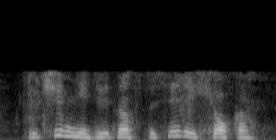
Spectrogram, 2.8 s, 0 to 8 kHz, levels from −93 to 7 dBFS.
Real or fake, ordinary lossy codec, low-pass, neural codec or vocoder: real; AAC, 16 kbps; 7.2 kHz; none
